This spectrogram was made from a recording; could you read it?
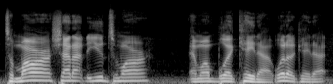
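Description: Lively man hosting a sports podcast. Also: a little high, a little fast, slight background noise. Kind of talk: casual podcast banter.

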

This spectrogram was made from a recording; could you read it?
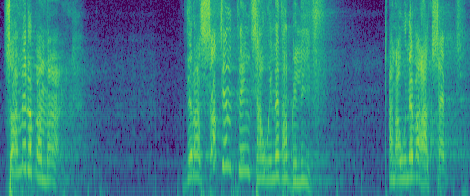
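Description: Male preacher, very high, bright and gravelly voice, emphatic and repetitive with shouted bursts, long hall reverb. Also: expressive, normal speed. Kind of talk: sermon.

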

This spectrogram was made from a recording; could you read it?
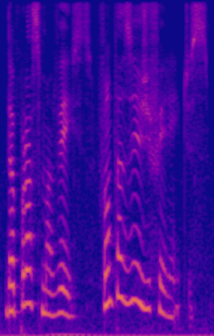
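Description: A woman voicing a young man who grumbles dryly and drawls a fake fortune-teller accent. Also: lively intonation. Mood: dry, mumbling. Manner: low murmur, drawn-out, mock fortune-teller accent. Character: young man, dry and teasing companion.

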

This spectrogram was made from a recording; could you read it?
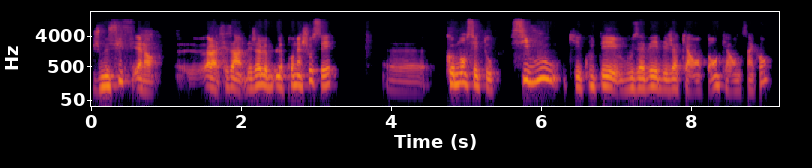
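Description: A man's voice: mid-range voice, big pitch swings, moderate pace, dark tone, slightly rough, dull audio. A man in his forties, a fitness coach, speaking as a guest in a casual podcast chat, often restarting his sentences. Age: 40s. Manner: hesitant, many restarts and fillers.

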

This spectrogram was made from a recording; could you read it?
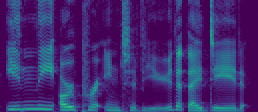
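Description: A woman's voice: on the low side, expressive, moderate pace, smooth. A woman hosting a casual podcast, asking the guest long, hesitant questions with many restarts. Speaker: podcast host.

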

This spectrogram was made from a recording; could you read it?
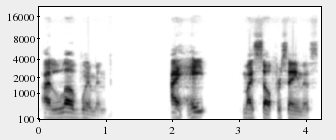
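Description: A man's voice: mid-range voice, slow pace, dry recording. Male co-host, blunt and insistent, dry and slightly muffled recording. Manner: blunt, emphatic, repeats himself. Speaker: podcast co-host. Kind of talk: casual movie-review banter.

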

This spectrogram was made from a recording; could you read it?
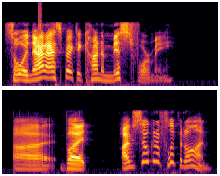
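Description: A man's voice: high-pitched, very animated, moderate pace, sharp tone, clean tone, no echo. A man in his thirties co-hosting a podcast, rambling casually about films with many ums, self-deprecating asides and swearing. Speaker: podcast co-host. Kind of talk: casual movie review chat. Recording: dry, dull lo-fi sound.

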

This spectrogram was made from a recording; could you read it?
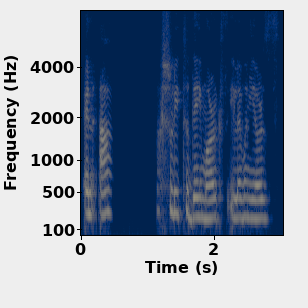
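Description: A woman in her late thirties from Romania, a podcast guest telling her personal story in a halting, reflective way with many pauses. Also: mid-range voice, steady tone.

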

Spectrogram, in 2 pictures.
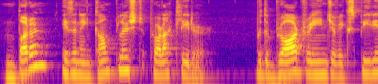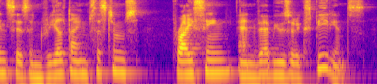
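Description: A male podcast host with a fairly high voice introduces his guest and asks polite, formally worded questions. He sounds like he is reading from a script. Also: fairly even intonation, normal speed, darkish tone.

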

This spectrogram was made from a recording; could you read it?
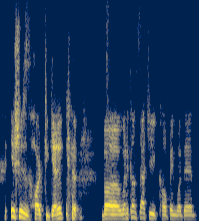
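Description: A man's voice: on the high side, quick pace, no echo, dull audio. A man in his twenties chatting casually about student life, rambling with many fillers. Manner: rambling, heavy use of "like". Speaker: student podcast co-host. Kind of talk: casual chat.

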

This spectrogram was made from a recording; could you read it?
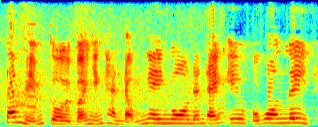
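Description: A woman's voice: high-pitched, fast talker, darkish tone, highs cut off. A woman reading a scripted voice-over narration as the narrator of a countdown video. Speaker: narrator of a film countdown channel.

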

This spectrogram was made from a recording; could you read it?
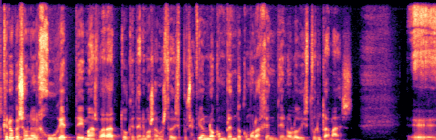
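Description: A middle-aged man who is a writer, talking reflectively in an interview, choosing his words with pauses and restarts. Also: mid-range voice, mellow. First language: Spanish. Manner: measured, searching for words, frequent restarts. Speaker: novelist, interview guest.

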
